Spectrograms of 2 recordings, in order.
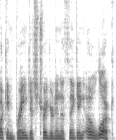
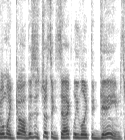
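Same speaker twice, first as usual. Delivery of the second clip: mocking, clueless, brainless-sounding voice; 3 semitones higher, 4 dB louder than usual. Retelling what clueless fans say about the show: mocking imitation of clueless fans. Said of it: "brainless people who don't know anything about the, the games being like".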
